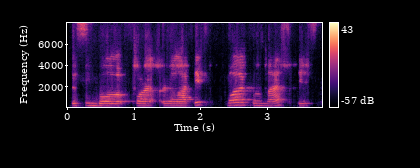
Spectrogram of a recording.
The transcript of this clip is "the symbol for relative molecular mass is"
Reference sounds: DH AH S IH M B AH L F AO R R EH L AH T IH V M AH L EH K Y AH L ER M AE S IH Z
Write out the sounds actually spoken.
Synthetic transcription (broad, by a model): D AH S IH M B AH L F AO R R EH L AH T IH F M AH L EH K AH L M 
